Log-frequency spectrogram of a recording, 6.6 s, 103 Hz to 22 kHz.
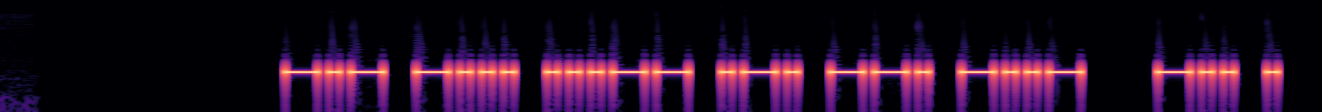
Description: Morse code, heard as a keyed tone, about 22 wpm, 700 Hz. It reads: KB3RGX DE
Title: Practice QSO - Exchange 4 - Ending - 22wpm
